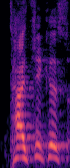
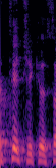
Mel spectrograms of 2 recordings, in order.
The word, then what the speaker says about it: Tychicus: Beginning in the next verse, Tychicus or Tychicus, I've heard it pronounced both ways.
